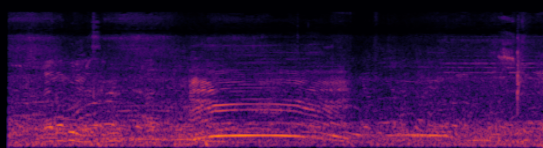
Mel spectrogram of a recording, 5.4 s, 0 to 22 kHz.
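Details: Cattle at a market in Sarail, Bangladesh, ahead of Eid al-Adha 2024: one long, steady low moo swells and holds for about a second before trailing off, set against a dense hum of crowd noise and market bustle.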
